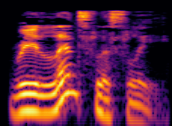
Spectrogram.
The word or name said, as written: relentlessly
